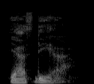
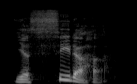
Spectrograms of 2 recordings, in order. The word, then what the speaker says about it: Yazdiha: Ladies and gentlemen, it's my distinct honor and privilege to have on this podcast, Hajar Yazdiha. All right, Professor Hajar Yazdiha. Did I say that right? – So close. It's Yazdiha.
